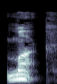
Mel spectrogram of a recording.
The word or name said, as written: muck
